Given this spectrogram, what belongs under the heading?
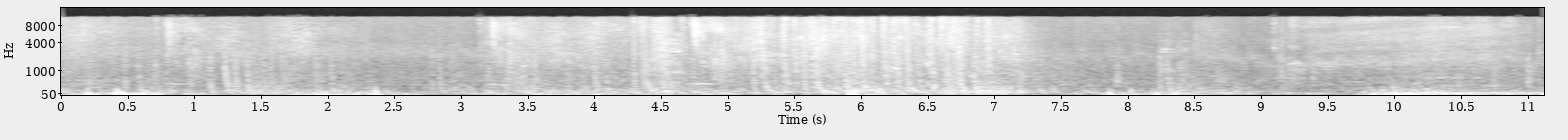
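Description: Mortar fire and explosions in the game Cyberpunk 2077: repeated booming blasts and crackling bursts layered over a dense, loud battle din, with some brief speech.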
